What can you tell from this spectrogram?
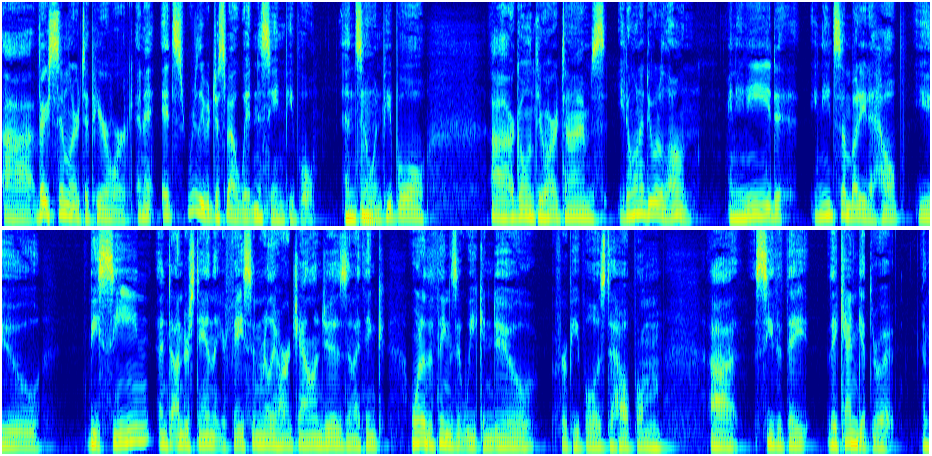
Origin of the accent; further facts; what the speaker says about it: Indiana, United States; Sure. Yeah. So … I am originally from Indiana.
